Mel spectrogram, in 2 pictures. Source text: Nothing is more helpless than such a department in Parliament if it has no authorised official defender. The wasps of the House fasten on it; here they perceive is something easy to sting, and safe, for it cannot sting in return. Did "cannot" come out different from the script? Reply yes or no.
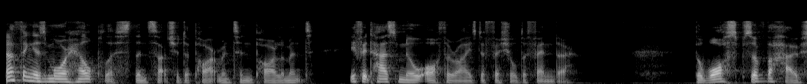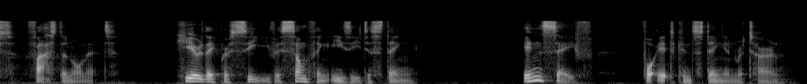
yes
